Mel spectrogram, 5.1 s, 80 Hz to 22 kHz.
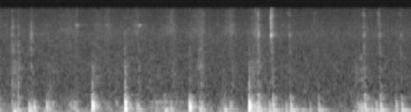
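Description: Faint, irregular clicking from an Aiwa AD-F410 cassette deck mechanism as its flywheel and belt are turned by hand. The clicking comes from part of the mechanism rubbing where it rests on the desk, not from the belt drive itself.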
